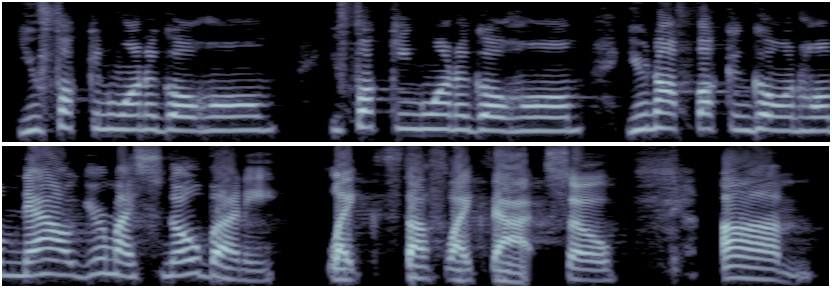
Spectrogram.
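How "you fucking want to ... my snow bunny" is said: put-on, raging, screamed delivery. Retelling how an attacker screamed at the speaker: imitating someone screaming. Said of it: "he's screaming at me".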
